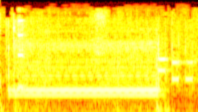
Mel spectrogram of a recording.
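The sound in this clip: Telephone dialing tones during a call attempt: a long steady low tone holds for about two seconds, then a few short dual-pitched beeps follow.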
